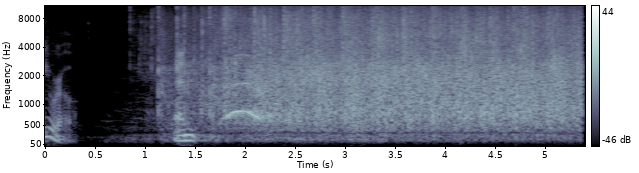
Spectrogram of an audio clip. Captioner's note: audience claps and cheers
